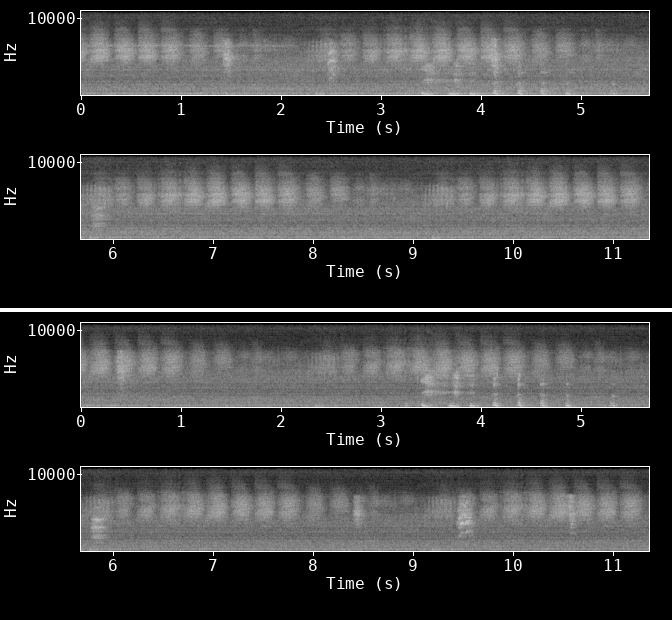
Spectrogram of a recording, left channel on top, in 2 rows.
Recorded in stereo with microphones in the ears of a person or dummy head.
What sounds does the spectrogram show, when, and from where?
0.0 s an insect: 5° right (ahead or behind), 1.3 m
3.2 s a giggle: 30° right (ahead or behind), 1.4 m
